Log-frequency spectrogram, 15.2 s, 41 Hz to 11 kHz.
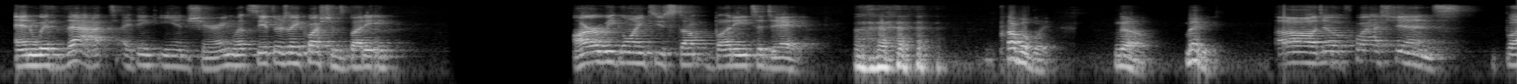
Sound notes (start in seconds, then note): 8.5 laughs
